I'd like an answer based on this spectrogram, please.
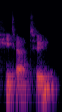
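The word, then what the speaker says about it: httr2: big one is HTTR 2 which apparently is pronounced hter 2 in the logo you get a baseball thing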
